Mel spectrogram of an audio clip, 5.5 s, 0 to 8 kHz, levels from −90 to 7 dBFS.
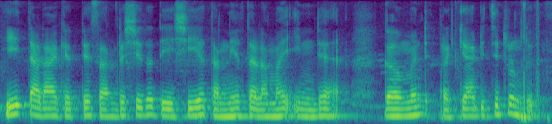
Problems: none marked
